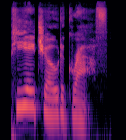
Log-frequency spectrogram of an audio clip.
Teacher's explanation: The stress is on the first syllable, pho to graph.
